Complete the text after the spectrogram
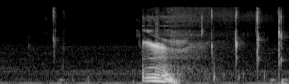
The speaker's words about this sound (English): I'm going to get a quick sip of my beverage, another small beverage break before we get going.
